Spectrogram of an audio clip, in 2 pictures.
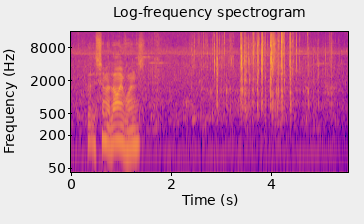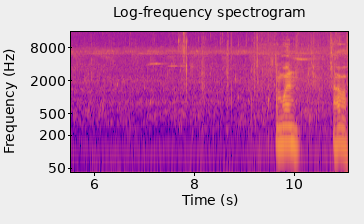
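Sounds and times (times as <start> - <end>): water trickling in stream: 0.0 - 11.0
crackling plastic clicks: 2.6 - 5.3.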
